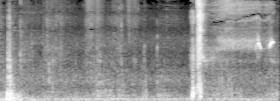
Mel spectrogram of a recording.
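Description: Metal-framed feeder trough knocking as it is shifted: a soft knock at the start and one sharp clank about three seconds in, with little else between.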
